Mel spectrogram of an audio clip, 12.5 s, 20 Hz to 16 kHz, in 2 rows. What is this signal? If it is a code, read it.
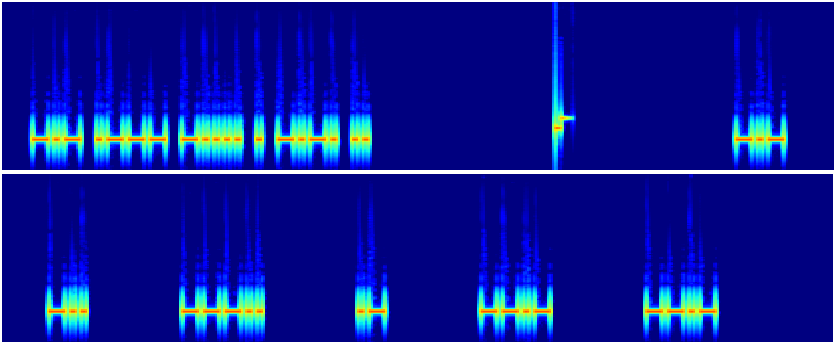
Morse code, heard as a keyed tone, about 31 wpm, spaced as for 15 wpm, 700 Hz. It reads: KJ6ECI KD8AQQ
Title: USA Call Signs - 6 Characters - 6x Character Spacing - 30wpm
